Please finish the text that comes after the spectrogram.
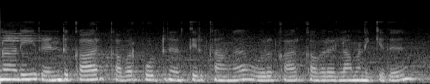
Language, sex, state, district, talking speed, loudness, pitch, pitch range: Tamil, female, Tamil Nadu, Chennai, 155 wpm, -15 LUFS, 205 Hz, 190-220 Hz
